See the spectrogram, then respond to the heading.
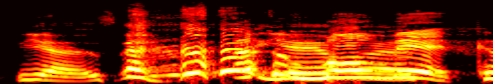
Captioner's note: laughs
